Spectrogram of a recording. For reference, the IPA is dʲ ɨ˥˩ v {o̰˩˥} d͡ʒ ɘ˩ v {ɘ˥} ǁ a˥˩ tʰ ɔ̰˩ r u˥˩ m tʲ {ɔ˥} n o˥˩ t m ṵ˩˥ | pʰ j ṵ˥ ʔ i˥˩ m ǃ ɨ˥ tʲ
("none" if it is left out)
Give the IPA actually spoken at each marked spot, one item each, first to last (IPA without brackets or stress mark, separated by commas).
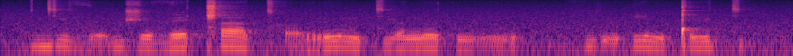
o̰˩˥, ɛ˥, ɔ˧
